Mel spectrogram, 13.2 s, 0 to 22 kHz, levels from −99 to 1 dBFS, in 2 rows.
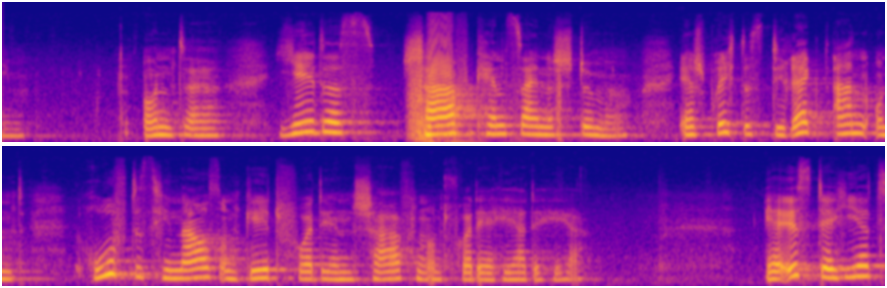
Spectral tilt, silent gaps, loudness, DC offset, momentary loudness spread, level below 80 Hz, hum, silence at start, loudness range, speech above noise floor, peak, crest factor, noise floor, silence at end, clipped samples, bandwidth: -5.5 dB/octave; none; -20 LUFS; under 0.1%; 14 LU; -56 dBFS; none; 0 s; 6 LU; 36 dB; -2 dBFS; 20 dB; -56 dBFS; 0 s; under 0.1%; 13.5 kHz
